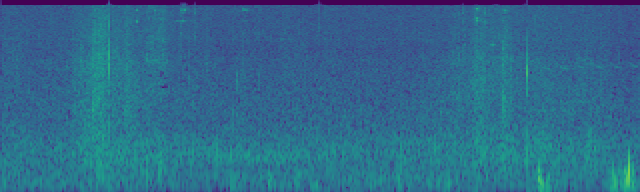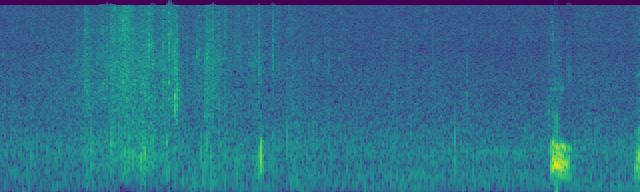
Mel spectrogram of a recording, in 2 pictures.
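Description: Rustling from clothing and the handheld camera being moved, in two brief swells about half a second in and about five seconds in, with a few faint knocks between.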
